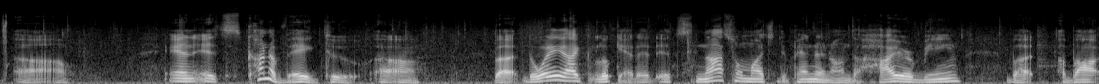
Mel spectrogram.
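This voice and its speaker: Relaxed in tone, a man talks at a fairly slow pace with lively intonation. Noticeable background noise sits behind him. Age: 70s. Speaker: bonsai nursery owner and video host. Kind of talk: casual monologue to camera. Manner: relaxed, hesitant with many fillers.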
